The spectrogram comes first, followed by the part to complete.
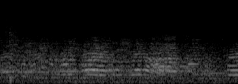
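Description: Faint background speech: a distant voice talking in short phrases, well below the level of the commentary.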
